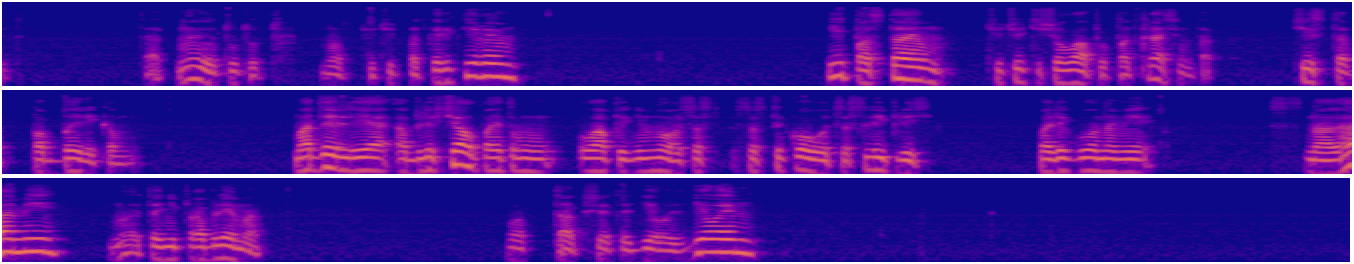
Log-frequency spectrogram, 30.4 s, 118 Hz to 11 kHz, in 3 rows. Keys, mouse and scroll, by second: 2.1 click, 3.4 middle click, 7.1 click, 7.5-8.0 scroll up 2, 8.8 click, 13.1 middle click, 14.1-14.4 scroll down 2, 15.1 middle click, 16.4 click, 19.8 middle click, 19.8-20.3 scroll down 1, 20.8 click, 25.7 middle click, 27.5 shift+middle click, 29.2 middle click, 29.2-29.6 scroll up 5.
